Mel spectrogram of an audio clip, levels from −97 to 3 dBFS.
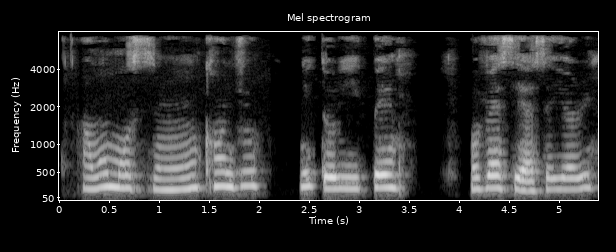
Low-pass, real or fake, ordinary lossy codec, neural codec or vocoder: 7.2 kHz; real; AAC, 32 kbps; none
